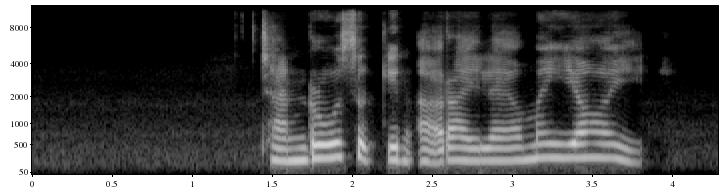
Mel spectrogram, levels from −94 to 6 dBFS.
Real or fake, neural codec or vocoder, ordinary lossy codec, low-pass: fake; codec, 44.1 kHz, 7.8 kbps, DAC; none; 10.8 kHz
